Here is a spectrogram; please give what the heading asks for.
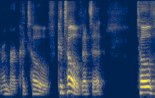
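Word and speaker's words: טוב: kotov katov that's it tov like uh mazel tov you've heard that phrase mazel tov that's actually mazel tov would be the more proper pronunciation uh cold tove is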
